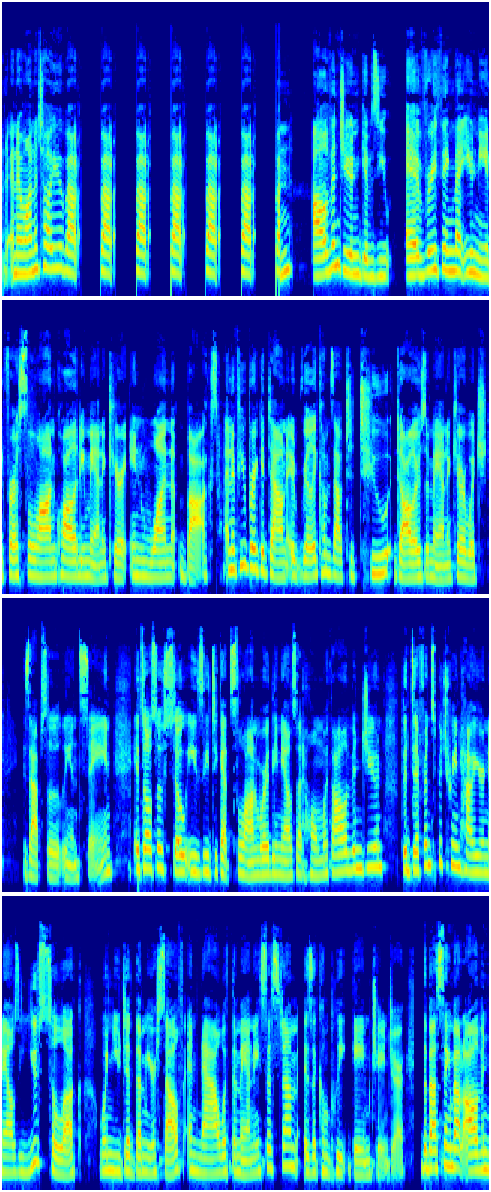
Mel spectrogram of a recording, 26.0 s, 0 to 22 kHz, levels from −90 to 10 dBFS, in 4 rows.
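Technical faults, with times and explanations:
1.04–3.69 s, stutter with silent gaps: just after "to tell you about", a burst of about 195 ms of speech repeats five times, each followed by roughly 272 ms of digital silence, giving an even cycle of about 467 ms. The playback or stream likely stalled, replaying its last buffered fragment at each retry before running empty. The speech that should have filled this stretch is missing rather than delayed.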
